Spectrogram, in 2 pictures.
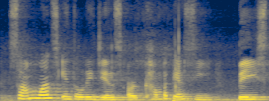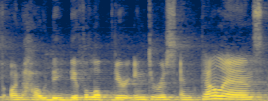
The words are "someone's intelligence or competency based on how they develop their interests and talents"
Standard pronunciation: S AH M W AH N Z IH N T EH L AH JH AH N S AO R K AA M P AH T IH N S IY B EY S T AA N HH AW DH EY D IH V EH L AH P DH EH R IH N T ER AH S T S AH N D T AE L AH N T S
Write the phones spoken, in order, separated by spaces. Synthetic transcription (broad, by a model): S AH M W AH N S IH N T EH L AH JH AH N S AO R K AA M P AH T IH N S IY B EY S T AA N HH AW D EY D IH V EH L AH P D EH R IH N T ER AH S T AH N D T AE L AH N S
